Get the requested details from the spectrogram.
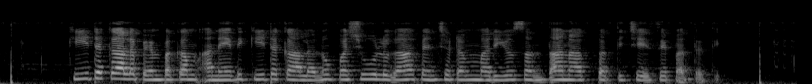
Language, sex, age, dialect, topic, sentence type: Telugu, female, 31-35, Telangana, agriculture, statement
